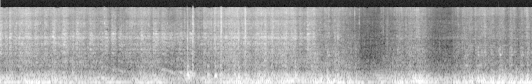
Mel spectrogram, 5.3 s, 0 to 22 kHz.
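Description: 1981 Mercury Capri's carbureted engine running rough and unevenly just after catching on a cold start, held on the throttle. It will not idle on its own because the carburetor's cold-idle circuit is not working.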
